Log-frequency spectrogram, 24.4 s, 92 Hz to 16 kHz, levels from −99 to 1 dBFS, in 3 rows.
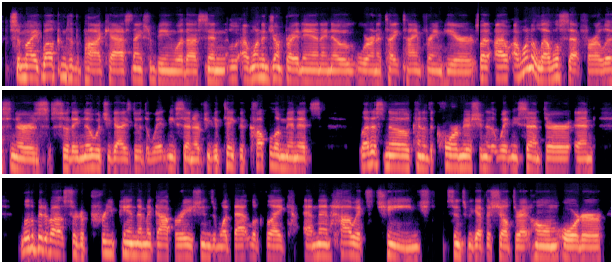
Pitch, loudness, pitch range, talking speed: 130 Hz, -21 LUFS, 120-150 Hz, 235 wpm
